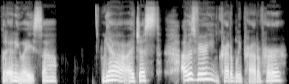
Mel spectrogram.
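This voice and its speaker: Slow, nasal, creaky-voiced woman storyteller. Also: lowish voice, lively intonation, dark tone, no echo. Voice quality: nasal, stuffy. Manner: rambling, conversational, quoting dialogue as she goes. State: congested with a head cold. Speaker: podcast host. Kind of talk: casual personal storytelling. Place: indoors, lying down, dry close sound.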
